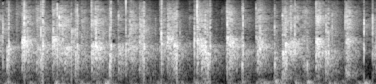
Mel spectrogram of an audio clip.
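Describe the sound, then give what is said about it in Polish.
An audience in a radio studio claps steadily for parishes in a contest, dense overlapping hand claps forming a sustained, fairly loud wave of applause with no voices standing out. “Myślę, że im się też wielkie brawa i wielkie podziękowania za udział w konkursie należą.”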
